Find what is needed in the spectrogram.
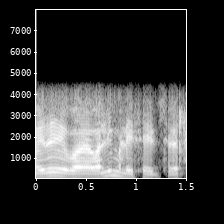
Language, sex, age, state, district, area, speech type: Tamil, male, 18-30, Tamil Nadu, Vellore, rural, conversation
